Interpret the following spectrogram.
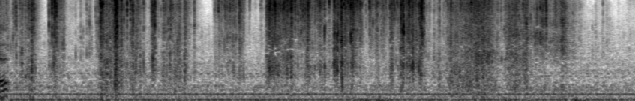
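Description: A thin white plastic bag rustling and crinkling in irregular handfuls as things are stuffed into it, over a faint steady low hum.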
